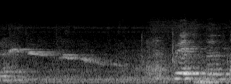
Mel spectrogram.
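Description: A single whistled note sliding down in pitch over about a second. A short pitched note follows near the end as the singing resumes.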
